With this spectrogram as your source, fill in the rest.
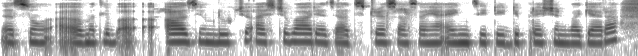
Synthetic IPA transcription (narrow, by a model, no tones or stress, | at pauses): sũmɐt̪lɐb̰aːzjumluːk̚ʰt͡ʃʰuʔast͡ʃʰibaːɾʲjazʲaːd̪sʈɾesaːsajãʔeŋziʈiɖipɾeʃɐnʋɐɡʲaːɾa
